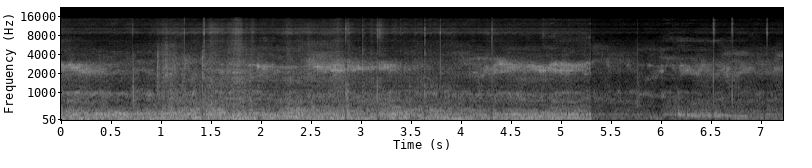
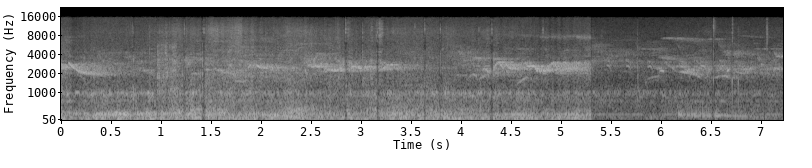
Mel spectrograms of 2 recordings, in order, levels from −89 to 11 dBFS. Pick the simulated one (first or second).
first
